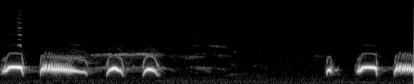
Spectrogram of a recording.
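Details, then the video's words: Paired spotted doves cooing in the '2 hậu' style, two-ending phrases. A loud falling coo is followed by two rounded, evenly spaced short coos, a pause, then a fresh phrase starting with short notes and a long coo. "tiếng cu gáy đôi. tiếng cu gáy 2 hậu"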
